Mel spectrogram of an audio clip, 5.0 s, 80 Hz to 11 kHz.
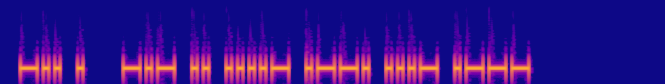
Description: Morse code, heard as a keyed tone, about 28 wpm, 700 Hz. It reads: DE KI4PVJ
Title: USA Callsign DE Callsign - 6 Characters - 28wpm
